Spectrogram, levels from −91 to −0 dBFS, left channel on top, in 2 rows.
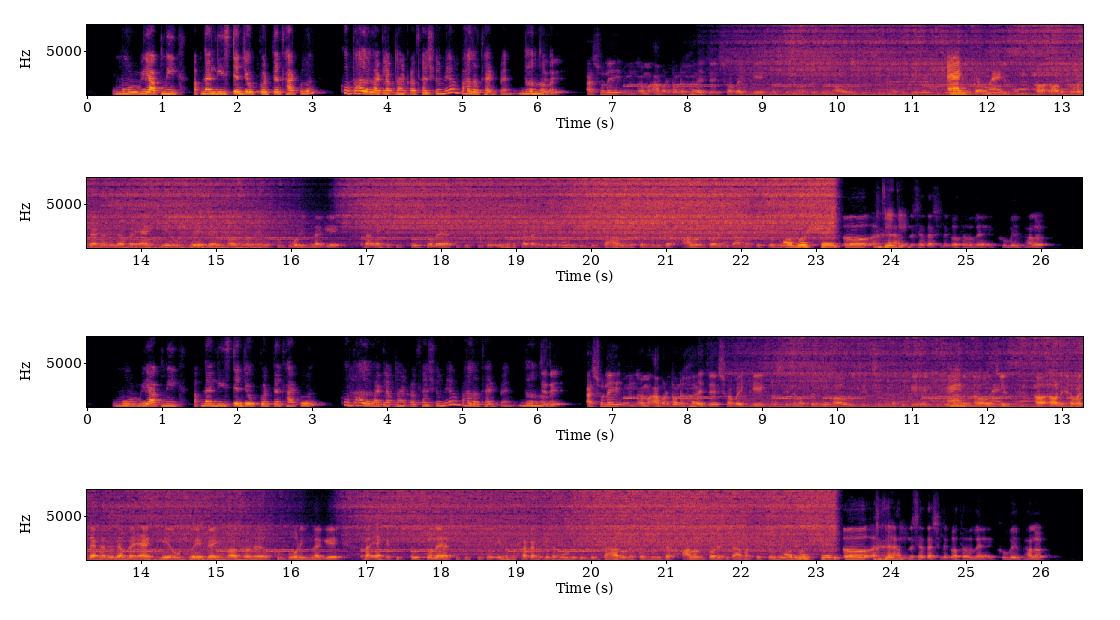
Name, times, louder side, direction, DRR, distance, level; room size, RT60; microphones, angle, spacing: voice 1, 0.3-3.1 3.4-6.2 11.5-12.5 22.6-23.3 23.9-24.2, left 4 dB, 65° left, 0.4 m, -27 dB
voice 2, 6.7-22.8 23.4-26.0, right 4 dB, 45° right, 0.4 m, -32 dB
sound 1, 7.1-20.4, right 5 dB, 80° right, 0.7 m, -44 dB
sound 2, 8.4-23.3, left 3 dB, 90° left, 1.2 m, -33 dB
sound 3, 8.7-15.7, equal, 15° left, 0.7 m, -34 dB
2.7 x 2.1 x 2.8 m
head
